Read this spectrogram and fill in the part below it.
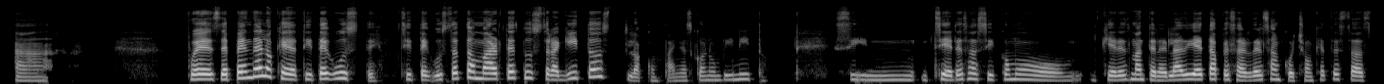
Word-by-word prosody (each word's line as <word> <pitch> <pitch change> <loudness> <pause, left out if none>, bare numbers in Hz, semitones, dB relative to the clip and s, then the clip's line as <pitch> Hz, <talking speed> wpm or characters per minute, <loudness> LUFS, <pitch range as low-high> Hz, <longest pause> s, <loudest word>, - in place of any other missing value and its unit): Ah 175 -1 -8 1.4
pues 235 0 +6
depende 290 +9 +5
de - - +8
lo 370 -3 +4
que 265 -7 +4
a - - +1
ti 235 0 -5
te 255 +4 +5
guste. 260 -11 -3 0.2
Si 235 - -5
te 210 - -1
gusta 220 +7 -1
tomarte 275 0 +4
tus 295 -1 -4
traguitos, 285 - 0
lo 175 - -5
acompañas 170 +1 -13
con 200 0 -9
un 200 0 -9
vinito. 225 -3 -8 0.6
Sí 225 - -8
n 205 0 -7 0.2
sí 240 - +2
eres 225 +4 0
así 245 -3 -3
como, 215 -5 -3
mm, 185 +2 -17 0.2
quieres 205 +2 -1
mantener 205 -5 0
la 210 +1 +3
dieta, 235 +1 +4
a - - 0
pesar 210 -5 -2
del 205 +1 +1
sancochón 190 -5 -5
que 210 +3 -10
te 240 - -5
estás 195 -5 -4
225 Hz, 170 wpm, -23 LUFS, 200-250 Hz, 1.4 s, de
